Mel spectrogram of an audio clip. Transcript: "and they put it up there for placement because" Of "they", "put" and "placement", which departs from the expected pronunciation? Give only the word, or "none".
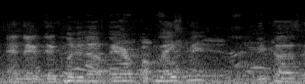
none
